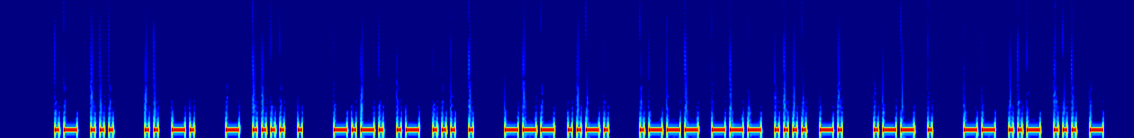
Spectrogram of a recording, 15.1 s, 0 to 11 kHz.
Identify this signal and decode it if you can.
Morse code, heard as a keyed tone, about 20 wpm, 700 Hz. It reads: AS IN THE CASE OF JOHN WE MUST
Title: Sentences with 5-Word Phrases - 20wpm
